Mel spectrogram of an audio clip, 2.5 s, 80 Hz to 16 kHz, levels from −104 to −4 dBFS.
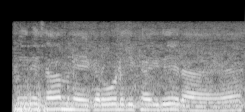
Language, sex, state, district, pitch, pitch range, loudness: Hindi, male, Haryana, Charkhi Dadri, 165 Hz, 150-175 Hz, -13 LUFS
